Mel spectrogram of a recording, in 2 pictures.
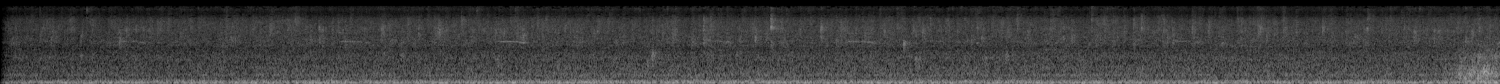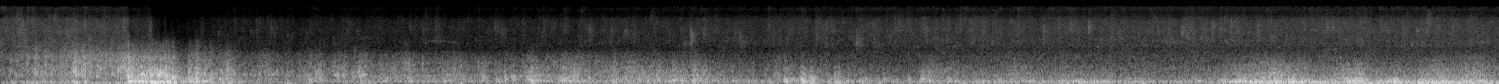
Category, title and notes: Sound effects > Natural elements and explosions
Rain & Lightning
Rain recorded from a porch with occasional lightning and thunder.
